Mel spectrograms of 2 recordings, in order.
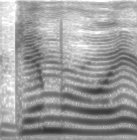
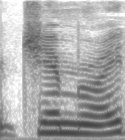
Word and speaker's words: GMROI: over every 3 months our gim Roy or gim Roy depending upon how you want to pronounce it I've heard it both ways is equals gross profit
